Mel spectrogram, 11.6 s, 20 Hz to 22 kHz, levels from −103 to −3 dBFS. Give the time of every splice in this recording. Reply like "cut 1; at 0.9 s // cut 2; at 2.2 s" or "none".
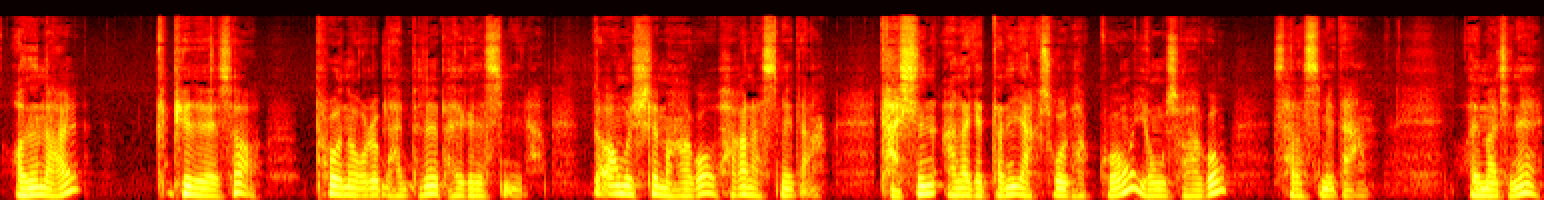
cut 1; at 2.9 s // cut 2; at 6.6 s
